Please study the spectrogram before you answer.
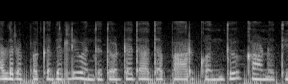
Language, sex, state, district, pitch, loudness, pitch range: Kannada, female, Karnataka, Koppal, 245 Hz, -17 LUFS, 235-255 Hz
